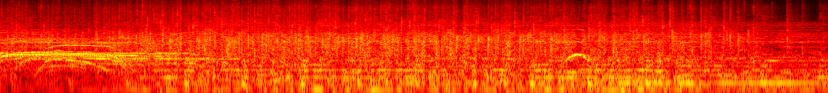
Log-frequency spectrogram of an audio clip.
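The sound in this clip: A comedy show audience applauds and cheers for a comic with a steady wash of clapping that barely lets up, a voice briefly audible over it at the start before it slowly eases.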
